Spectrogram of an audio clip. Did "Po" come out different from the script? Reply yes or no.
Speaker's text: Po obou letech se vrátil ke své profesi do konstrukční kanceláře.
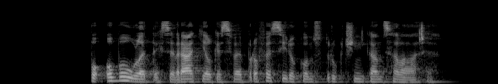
no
